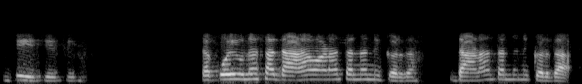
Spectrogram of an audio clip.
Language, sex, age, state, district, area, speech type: Sindhi, female, 45-60, Uttar Pradesh, Lucknow, urban, conversation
